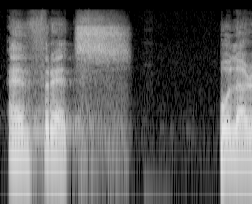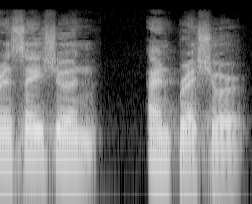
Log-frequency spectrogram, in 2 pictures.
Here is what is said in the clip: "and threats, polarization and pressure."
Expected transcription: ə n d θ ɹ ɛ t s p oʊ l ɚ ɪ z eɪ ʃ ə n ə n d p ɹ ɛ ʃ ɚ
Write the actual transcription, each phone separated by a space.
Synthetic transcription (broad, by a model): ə n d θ ɹ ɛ t s p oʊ l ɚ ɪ s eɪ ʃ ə n ə n d p ɹ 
